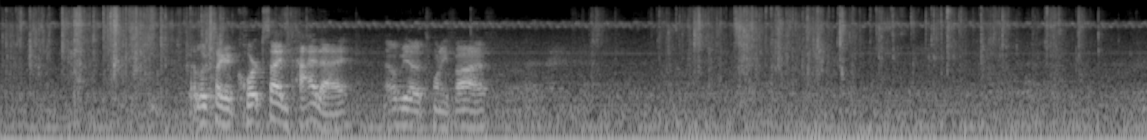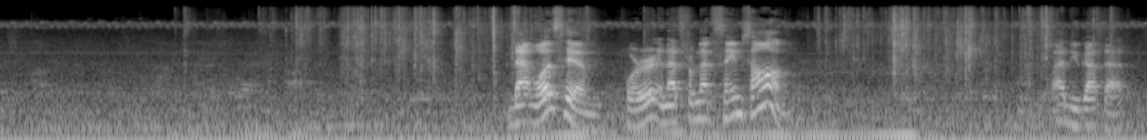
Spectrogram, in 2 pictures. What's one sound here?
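Foil wrappers crinkle and tear in hands.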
